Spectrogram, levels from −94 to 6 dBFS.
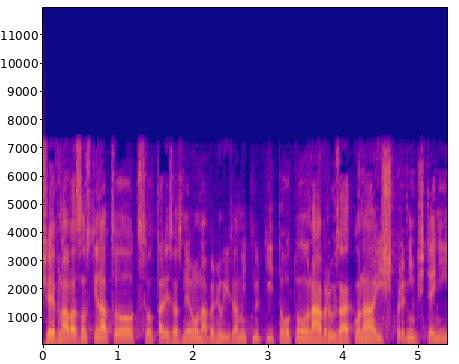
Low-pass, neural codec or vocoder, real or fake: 7.2 kHz; codec, 16 kHz, 2 kbps, X-Codec, WavLM features, trained on Multilingual LibriSpeech; fake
